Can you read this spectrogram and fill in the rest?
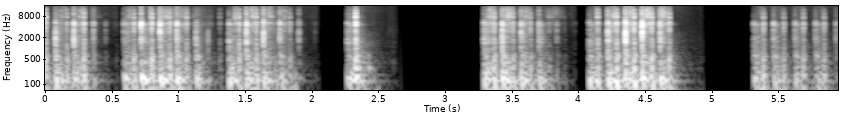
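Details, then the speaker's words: Akko ACR Pro 68 keyboard, freshly assembled with lubed switches, not yet tuned, no case dampening foam: rapid key presses give hollow, chattery rattling clack, spacebar especially hollow. "You can hear all that chatter. You can hear all that chatter, right? It sounds hollow. It sounds very chattery."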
